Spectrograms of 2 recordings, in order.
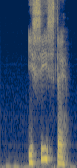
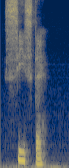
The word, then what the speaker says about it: hiciste: For that, we would say hiciste, hiciste. Let's break this one down, starting the pronunciation from here, E, and then hiciste, hiciste.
